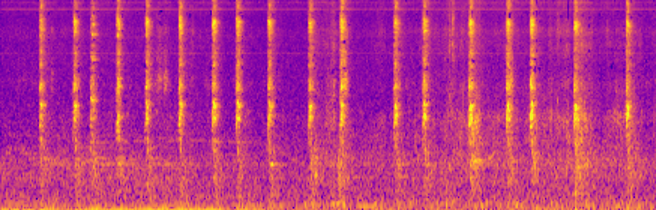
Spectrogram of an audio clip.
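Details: Two angry woodpeckers, the parents of nestlings, defending their nest on a dry branch and driving off an intruder: sharp, short 'kik' notes repeated about twice a second, fairly irregular, with a quiet background.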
